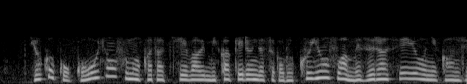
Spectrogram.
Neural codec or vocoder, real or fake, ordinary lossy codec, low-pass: none; real; none; 3.6 kHz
